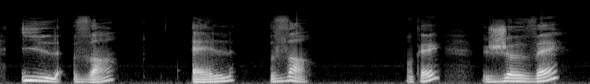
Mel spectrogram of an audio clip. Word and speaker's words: il va: Basically you pronounce it like for the tu because you don't pronounce the final S, okay, il va, elle va, okay, je vais, tu vas, il va, elle va.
